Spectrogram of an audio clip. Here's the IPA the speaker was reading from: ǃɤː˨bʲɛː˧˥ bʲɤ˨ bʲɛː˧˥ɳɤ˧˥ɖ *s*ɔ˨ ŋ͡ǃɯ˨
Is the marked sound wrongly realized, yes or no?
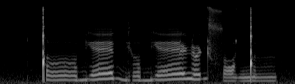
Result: no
